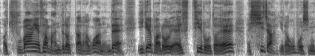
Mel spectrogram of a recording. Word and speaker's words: 에스티 로더: 라우더도 유럽식으로 발음하면 로더가 되는 겁니다. 그래서 이 프랑스 느낌을 나게 하는 게 목적이었다고 합니다. 그래서 에스더 라우더라는 본인의 이름은 에스티 로더라고 하는 자신의 이름으로 자신의 이름의 유럽식 발음으로 바꿔서 사업이 시작된 것입니다.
